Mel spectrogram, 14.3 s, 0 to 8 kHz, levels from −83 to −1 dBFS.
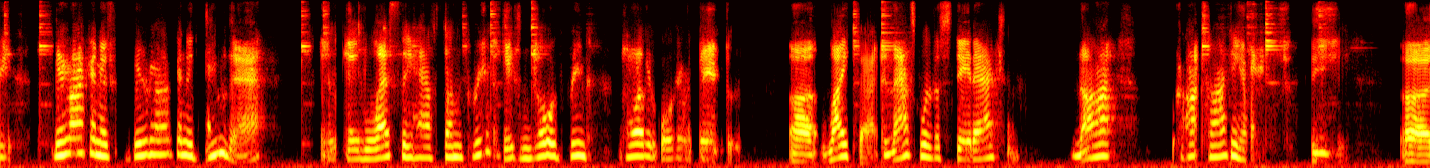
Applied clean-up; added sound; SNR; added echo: neural diffusion model UNIVERSE++.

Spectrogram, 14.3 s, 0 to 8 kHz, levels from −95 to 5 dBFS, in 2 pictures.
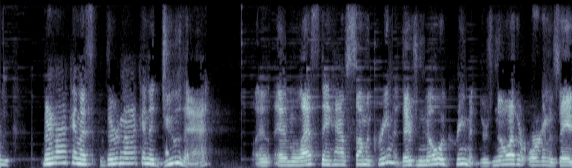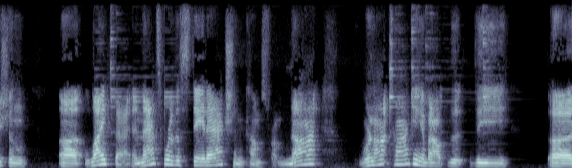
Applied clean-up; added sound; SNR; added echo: neural mask model DeepFilterNet 3.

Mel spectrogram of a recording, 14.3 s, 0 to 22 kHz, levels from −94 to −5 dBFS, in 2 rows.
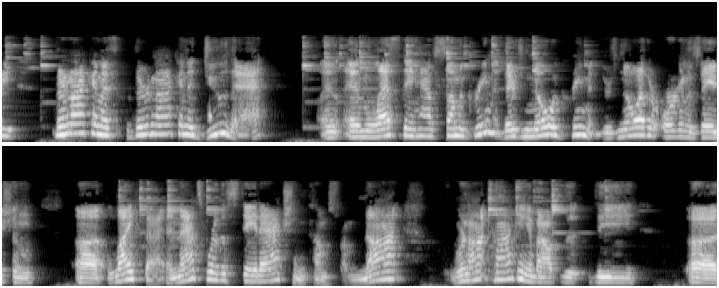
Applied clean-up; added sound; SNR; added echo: classical method log-MMSE.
